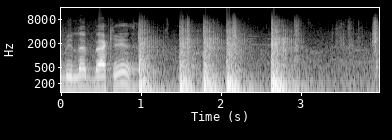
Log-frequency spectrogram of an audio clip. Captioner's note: banging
